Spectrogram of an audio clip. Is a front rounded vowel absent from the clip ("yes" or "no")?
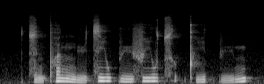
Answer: no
